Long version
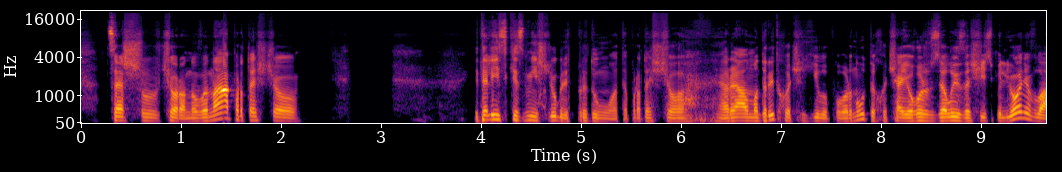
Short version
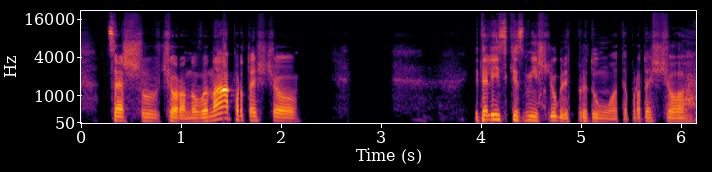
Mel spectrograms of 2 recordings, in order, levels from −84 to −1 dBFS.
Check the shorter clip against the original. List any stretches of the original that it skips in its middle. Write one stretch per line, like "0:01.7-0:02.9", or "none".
none

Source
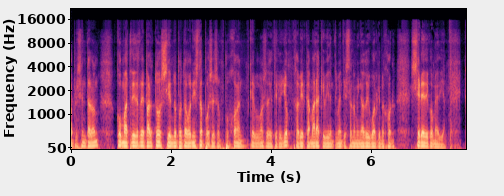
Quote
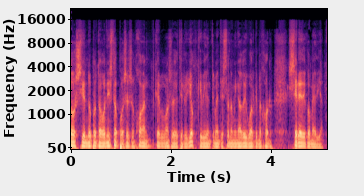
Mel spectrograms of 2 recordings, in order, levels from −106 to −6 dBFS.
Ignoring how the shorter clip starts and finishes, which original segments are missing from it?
0:03.0-0:03.2
0:04.4-0:05.0

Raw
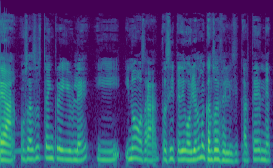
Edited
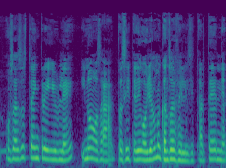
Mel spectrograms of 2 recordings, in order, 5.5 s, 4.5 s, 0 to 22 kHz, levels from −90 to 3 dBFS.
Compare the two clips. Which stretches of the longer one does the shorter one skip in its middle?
0:01.9-0:02.5

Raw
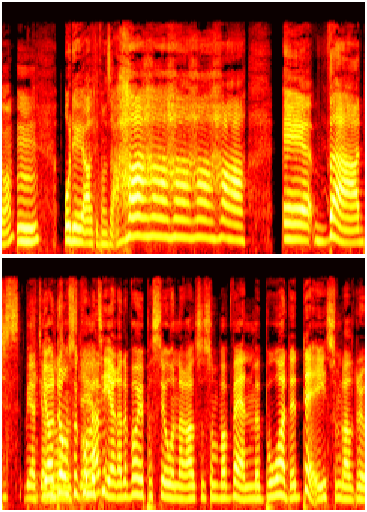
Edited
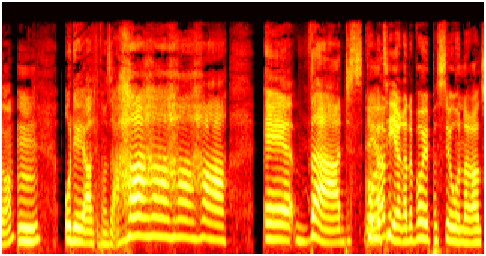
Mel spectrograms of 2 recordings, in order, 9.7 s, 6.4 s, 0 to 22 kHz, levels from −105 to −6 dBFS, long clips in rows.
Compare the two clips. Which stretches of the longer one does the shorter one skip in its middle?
0:02.3-0:02.6
0:05.1-0:05.9

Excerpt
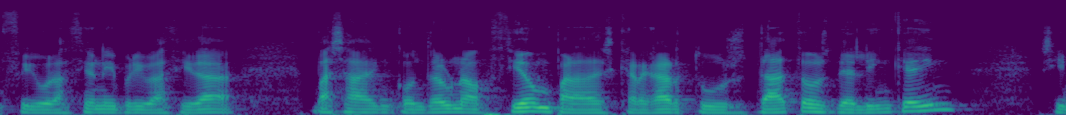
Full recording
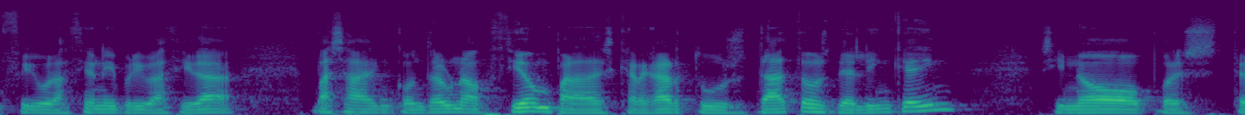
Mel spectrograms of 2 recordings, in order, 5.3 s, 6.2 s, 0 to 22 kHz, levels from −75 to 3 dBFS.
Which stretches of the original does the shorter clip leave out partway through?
none

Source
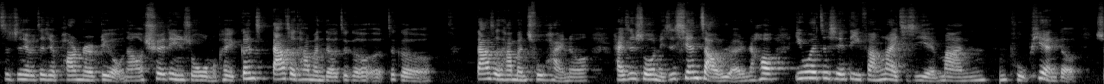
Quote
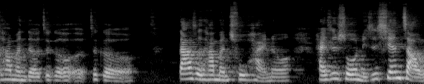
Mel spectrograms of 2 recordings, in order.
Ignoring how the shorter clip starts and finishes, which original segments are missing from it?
none

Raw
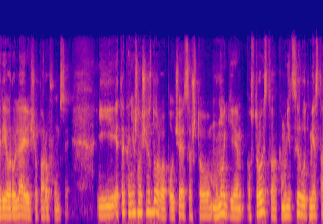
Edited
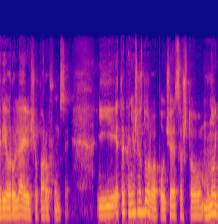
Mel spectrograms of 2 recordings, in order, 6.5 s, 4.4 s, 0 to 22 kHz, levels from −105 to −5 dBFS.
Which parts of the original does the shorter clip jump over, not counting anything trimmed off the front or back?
0:02.7-0:02.9

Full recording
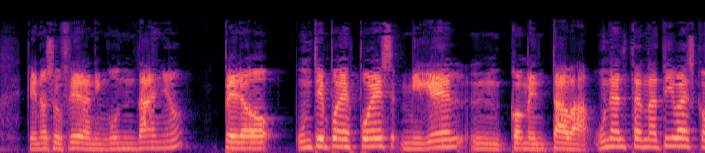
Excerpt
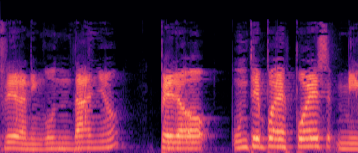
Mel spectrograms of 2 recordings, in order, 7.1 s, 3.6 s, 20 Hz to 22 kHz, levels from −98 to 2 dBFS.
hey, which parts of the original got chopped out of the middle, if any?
none

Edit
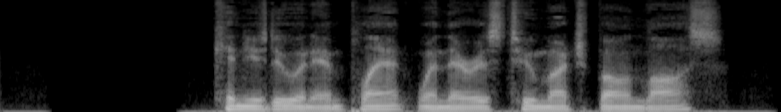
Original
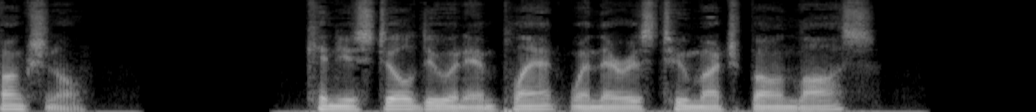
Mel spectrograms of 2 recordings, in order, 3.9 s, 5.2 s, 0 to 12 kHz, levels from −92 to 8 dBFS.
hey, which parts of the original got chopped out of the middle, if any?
0:01.8-0:02.1

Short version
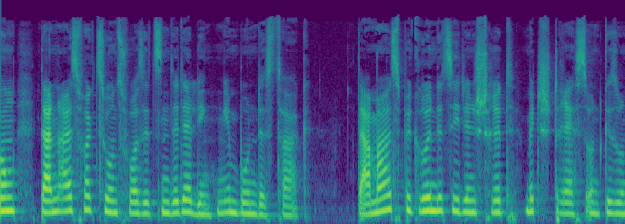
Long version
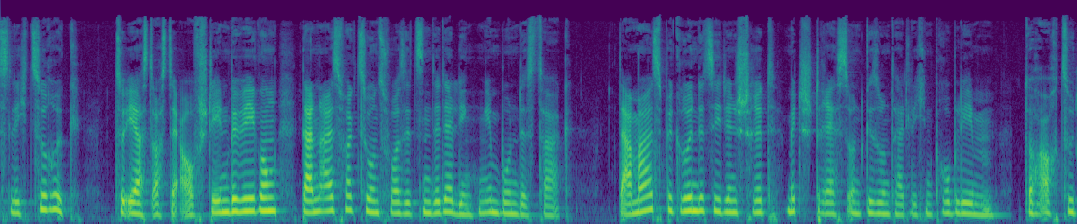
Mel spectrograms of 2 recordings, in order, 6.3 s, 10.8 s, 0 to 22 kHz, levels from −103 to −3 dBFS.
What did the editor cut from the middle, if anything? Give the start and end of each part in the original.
none

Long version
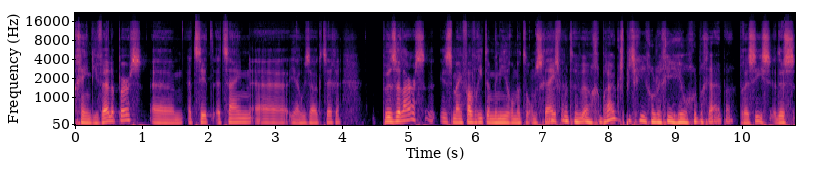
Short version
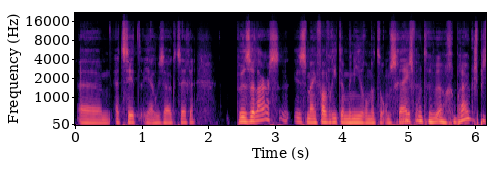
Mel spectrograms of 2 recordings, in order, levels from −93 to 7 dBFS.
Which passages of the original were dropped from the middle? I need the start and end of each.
0:02.1-0:03.2

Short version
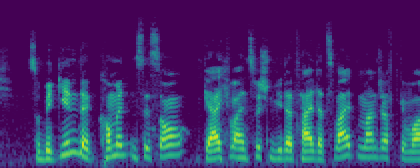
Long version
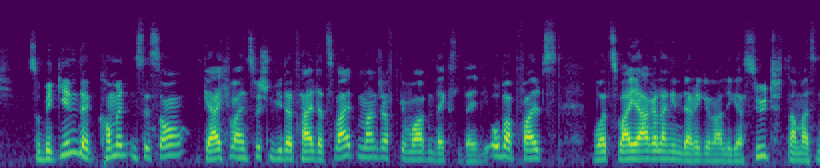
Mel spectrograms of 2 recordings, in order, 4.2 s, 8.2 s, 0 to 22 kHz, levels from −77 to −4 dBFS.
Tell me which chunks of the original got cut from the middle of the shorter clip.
none

